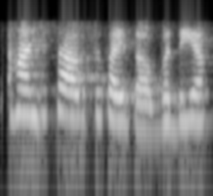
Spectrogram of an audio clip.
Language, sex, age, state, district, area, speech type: Punjabi, female, 18-30, Punjab, Hoshiarpur, rural, conversation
